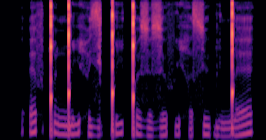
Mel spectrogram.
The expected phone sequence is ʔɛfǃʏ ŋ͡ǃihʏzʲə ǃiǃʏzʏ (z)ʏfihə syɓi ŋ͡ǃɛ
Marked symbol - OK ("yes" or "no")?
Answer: yes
